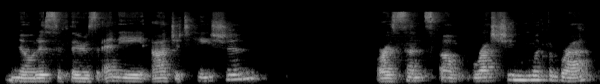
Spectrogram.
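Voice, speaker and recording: A woman teaching yoga nidra and breathwork, giving guided meditation instructions in a gentle, soothing manner with long pauses. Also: low voice, a little hiss or hum. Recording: roomy, echoing voice recording.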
